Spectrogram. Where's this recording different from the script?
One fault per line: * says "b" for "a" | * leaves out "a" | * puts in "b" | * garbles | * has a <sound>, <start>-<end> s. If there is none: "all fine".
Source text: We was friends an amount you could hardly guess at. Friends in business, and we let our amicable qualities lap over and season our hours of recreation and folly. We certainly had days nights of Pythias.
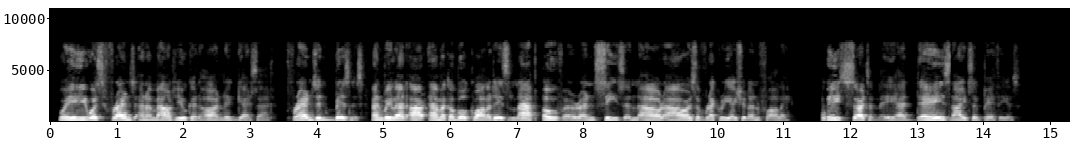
* has a dropout, 11.6-11.7 s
